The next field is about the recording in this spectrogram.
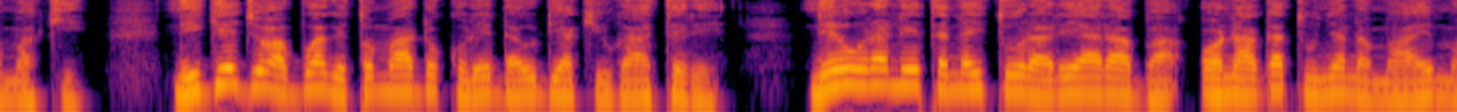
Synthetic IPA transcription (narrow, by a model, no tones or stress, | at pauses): maki | niːɡed͡ʒoabuaɣetomaːdokoɾedaudiakiuɣaːteɾe | neoɾanetɛnaitoɾaɾeaɾabaɔnaːɡatuːɲanamaema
